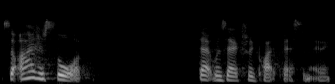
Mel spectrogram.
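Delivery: ordinary talk, nothing marked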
